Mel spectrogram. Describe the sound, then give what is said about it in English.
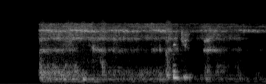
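Crickets chirp in a steady, continuous high-pitched trill that starts abruptly after a moment of silence and carries on at a fairly loud, even level, with no voices. “Cricket? Nobody understands cricket.”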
